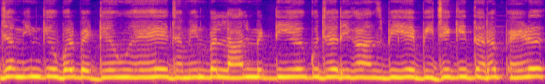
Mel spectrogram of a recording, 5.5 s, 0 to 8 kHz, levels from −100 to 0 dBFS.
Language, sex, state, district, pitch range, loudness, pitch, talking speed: Hindi, female, Delhi, New Delhi, 250-265 Hz, -10 LUFS, 260 Hz, 220 wpm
